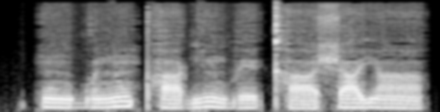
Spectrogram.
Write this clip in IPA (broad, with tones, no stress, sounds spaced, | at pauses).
p ũ˨ ɡ͡b ʊ˨ n ũ˦ pʰ a˨ ɡ ĩ˦˨ b eː˨ kʰ aː˨ ʃ a˦ j ã˦˨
